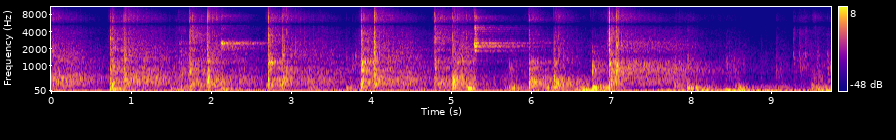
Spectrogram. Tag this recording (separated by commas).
playing squash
